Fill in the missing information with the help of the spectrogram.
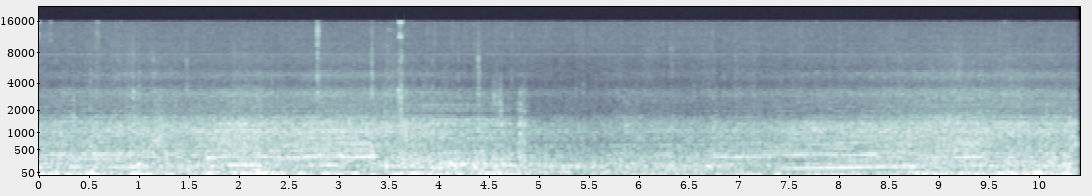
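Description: Mini Cooper engine heard from inside the cabin, pulling hard and easing off in turn, its pitch climbing and dropping several times over a steady rumble of road and tyre noise.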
